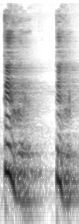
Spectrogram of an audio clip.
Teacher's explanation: Ви чуєте ти звучить дуже твердо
